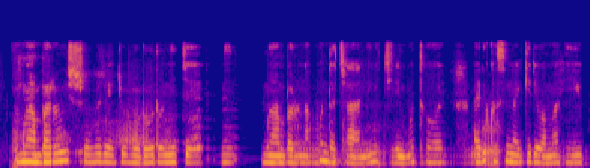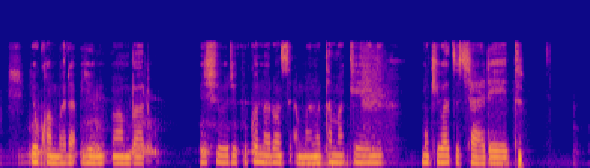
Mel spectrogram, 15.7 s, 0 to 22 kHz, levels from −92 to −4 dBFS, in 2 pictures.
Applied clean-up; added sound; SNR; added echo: neural mask model RNNoise.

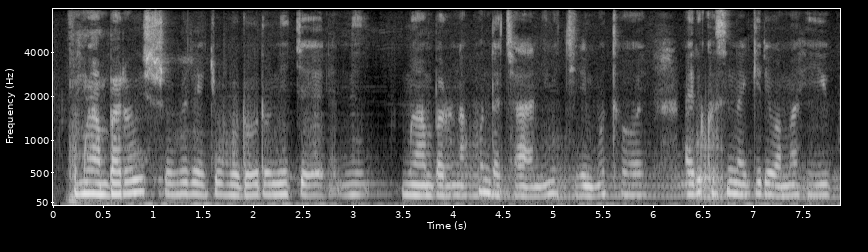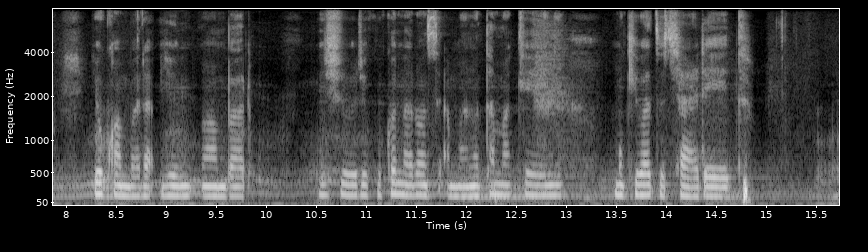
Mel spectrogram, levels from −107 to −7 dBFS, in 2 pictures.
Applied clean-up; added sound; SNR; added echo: neural separator model SepFormer DNS4.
